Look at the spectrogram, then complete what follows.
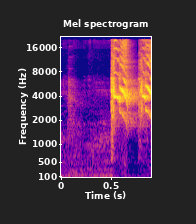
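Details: Indian ringneck parakeet with red beak, yellow wing and long tail, in flight, giving a sudden harsh, bright screech that breaks off briefly and resumes after a near-silent start with faint low room hum.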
